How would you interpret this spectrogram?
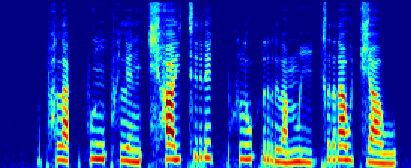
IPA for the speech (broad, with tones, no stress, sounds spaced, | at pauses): pʰ l a˨˩ k̚ f ɯ˧ ŋ pʰ l e˩˦ n t͡ɕʰ a˦˥ j t r e˥˩ k̚ pʰ l u˦˥ ʔ r ɯ˩˦ a̯ m iː˩˦ k r a˥˩ w t͡ɕ a˧ w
